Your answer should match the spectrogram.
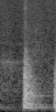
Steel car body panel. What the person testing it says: it sounds tinny doesn't it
